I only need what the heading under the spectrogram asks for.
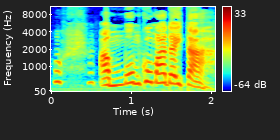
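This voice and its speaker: Scolding mother, woman actor, sharp bright tone, swooping delivery, dry studio radio drama. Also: extremely high pitch, sing-song, a little slow, dry recording, full character voice. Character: nagging, scolding mother of a grown daughter. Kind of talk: Ilocano radio drama acting.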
